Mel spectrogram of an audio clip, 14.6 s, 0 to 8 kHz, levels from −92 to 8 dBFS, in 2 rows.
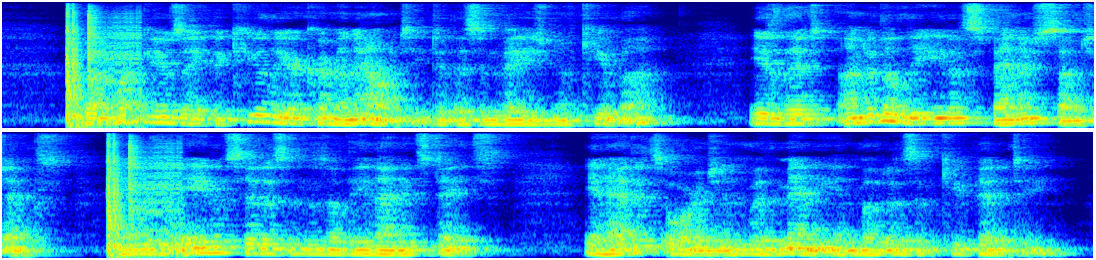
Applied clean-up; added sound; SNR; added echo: none; Cupboard open or close / Door; 2 dB; reverberation time 0.7 s.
